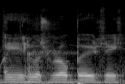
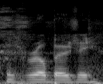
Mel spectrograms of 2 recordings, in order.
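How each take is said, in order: First: Mock lisping. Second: Lisp. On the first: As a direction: lisp through the words. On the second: Retold or imitated. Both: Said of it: "someone with a really bad lisp".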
